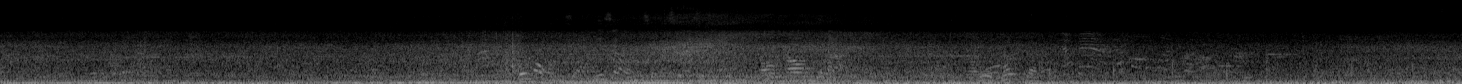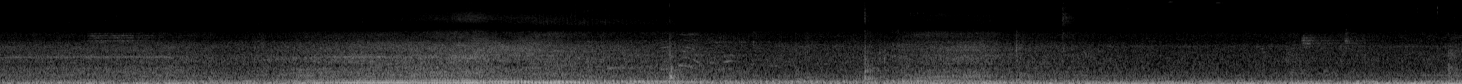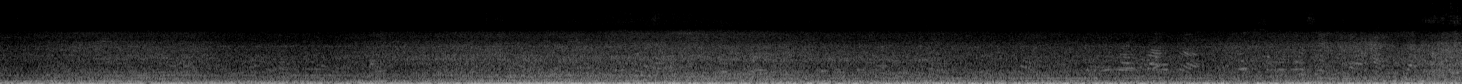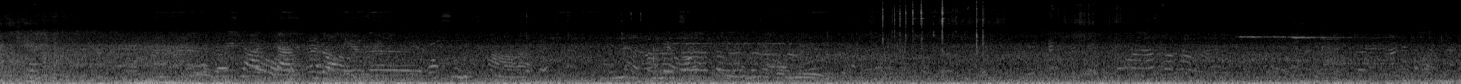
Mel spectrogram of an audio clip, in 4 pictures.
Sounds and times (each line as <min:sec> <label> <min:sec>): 0:00.0 walking in the Street 0:58.4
